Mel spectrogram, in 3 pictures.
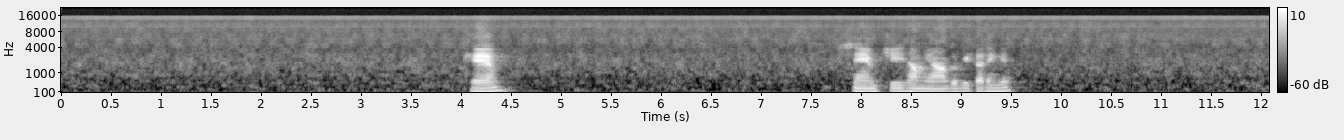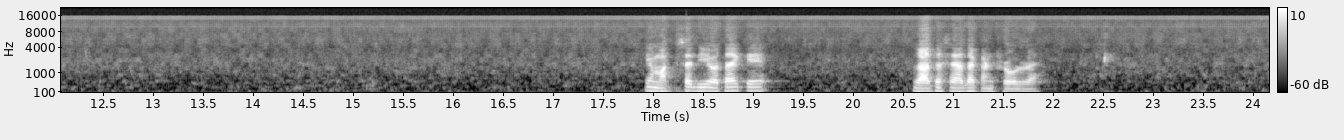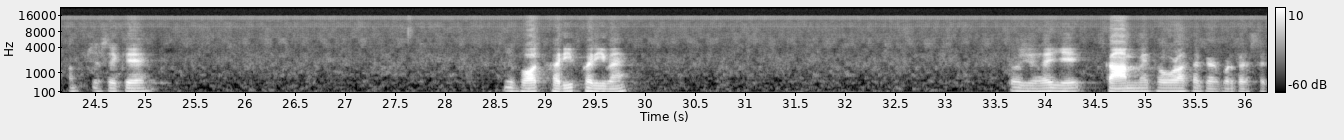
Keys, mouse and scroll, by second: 2.9-3.2 scroll down 1, 3.2-4.4 middle drag, 4.4-5.0 scroll down 2, 5.0-8.0 middle drag, 9.1 shift+right click, 9.7 shift+right click, 10.2 shift+right click, 11.9 shift+right click, 12.4-13.7 shift+middle drag, 13.7 shift+right click, 14.2 shift+right click, 14.9 shift+right click, 15.6 shift+right click, 16.8 shift+right click, 17.2-18.6 middle drag, 18.6 shift+right click, 19.5 shift+right click, 19.9 shift+right click, 20.5 shift+right click, 20.9-22.4 middle drag, 22.4 Delete, 24.4-26.0 middle drag, 26.0-26.3 scroll down 2, 26.3 middle click, 27.2-28.8 scroll up 2, 28.8 alt+right click, 29.7 middle click, 30.3 right click, 31.2-32.5 middle drag, 32.5-32.8 scroll up 2, 32.8-35.9 middle drag.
